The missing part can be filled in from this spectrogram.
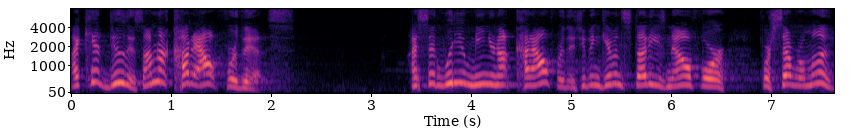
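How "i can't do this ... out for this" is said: slow, fed-up, frustrated lament. A pastor retelling a phone call, acting out Mary, mock-frustrated. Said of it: "And she was all frustrated".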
